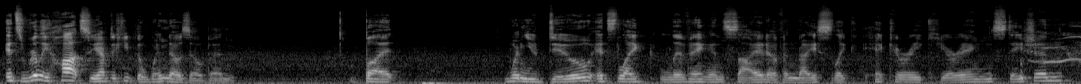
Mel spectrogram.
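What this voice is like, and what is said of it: Husky voice from a cold. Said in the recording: “my voice is nice and husky today, it's because I have a cold.”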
